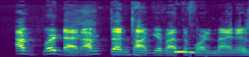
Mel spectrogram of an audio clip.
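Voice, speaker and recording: A man speaks at a very fast pace. Background noise is noticeable. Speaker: sports podcast co-host. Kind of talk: casual chat.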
